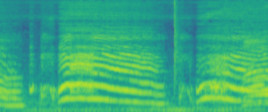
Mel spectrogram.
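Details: Baby crying during gunshot ear piercing: loud, sustained wailing cries, two long cries separated by a brief gasp; pain cry in a small room.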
